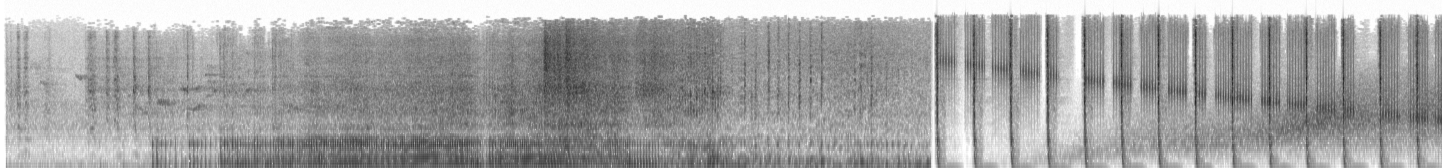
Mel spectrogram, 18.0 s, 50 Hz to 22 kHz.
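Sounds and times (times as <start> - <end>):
quad bike engine revving: 1.2 - 11.6.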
